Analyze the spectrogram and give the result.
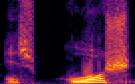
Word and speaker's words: Squoosh: Squish es la aplicación que traigo aquí bueno, es un nombre un poco raro, yo lo reconozco, eh, pues se, vamos, se pronuncia squash, ¿no? Porque es S-Q-U-O-O-S-H,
